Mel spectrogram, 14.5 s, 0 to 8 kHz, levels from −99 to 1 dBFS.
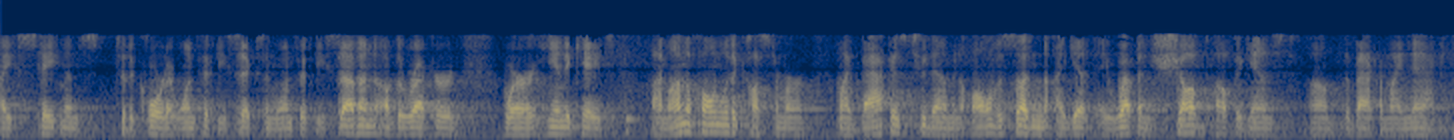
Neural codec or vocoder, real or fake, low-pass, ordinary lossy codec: none; real; 7.2 kHz; AAC, 16 kbps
